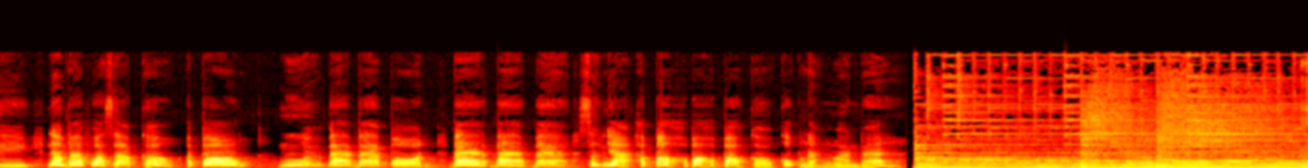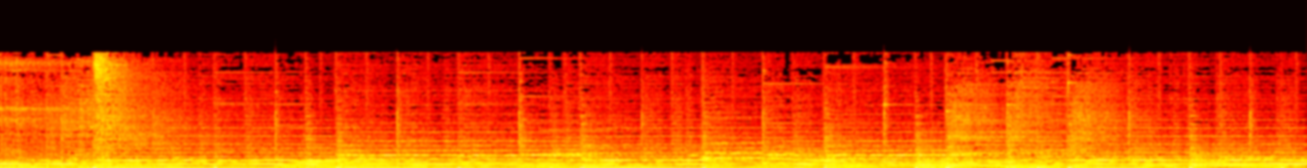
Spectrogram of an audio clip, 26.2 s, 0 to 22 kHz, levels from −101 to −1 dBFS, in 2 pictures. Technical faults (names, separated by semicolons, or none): none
